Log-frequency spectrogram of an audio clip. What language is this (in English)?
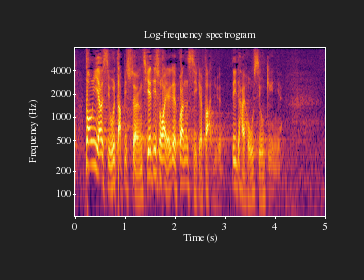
Cantonese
